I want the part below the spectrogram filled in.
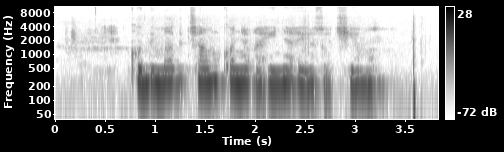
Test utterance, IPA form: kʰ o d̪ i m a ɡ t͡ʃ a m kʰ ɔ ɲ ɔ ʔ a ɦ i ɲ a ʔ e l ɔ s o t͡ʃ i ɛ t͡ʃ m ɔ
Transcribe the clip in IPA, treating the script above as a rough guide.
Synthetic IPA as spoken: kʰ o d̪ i m a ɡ t͡ʃ a m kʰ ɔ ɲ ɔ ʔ a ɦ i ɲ a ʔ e l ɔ s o t͡ʃ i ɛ m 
